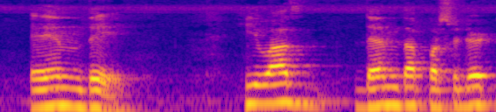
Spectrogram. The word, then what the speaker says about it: Allende: These are some extract from the last speech of Salvador Allende, pronounced en they.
